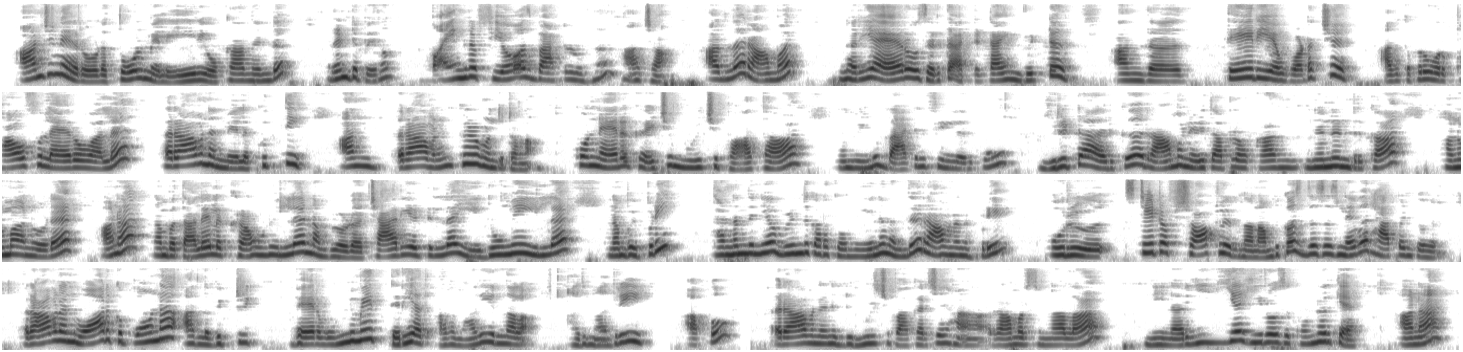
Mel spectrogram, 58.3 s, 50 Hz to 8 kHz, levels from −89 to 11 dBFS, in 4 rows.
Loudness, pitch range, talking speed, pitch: -17 LUFS, 195-265 Hz, 110 wpm, 225 Hz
